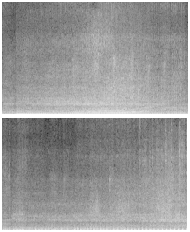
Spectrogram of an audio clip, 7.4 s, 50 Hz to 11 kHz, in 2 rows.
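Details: Free 1970s Bonanza mini bike fitted with a new engine and a newly made exhaust; it revs up for a few seconds, then settles into a steady, even thump at low idle with no misses or knocks. Sounds healthy.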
